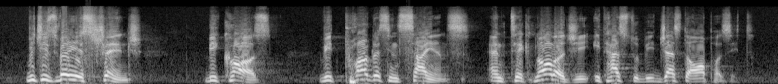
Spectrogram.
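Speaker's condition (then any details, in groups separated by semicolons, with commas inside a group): No condition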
